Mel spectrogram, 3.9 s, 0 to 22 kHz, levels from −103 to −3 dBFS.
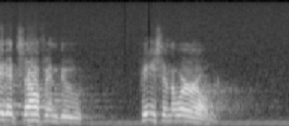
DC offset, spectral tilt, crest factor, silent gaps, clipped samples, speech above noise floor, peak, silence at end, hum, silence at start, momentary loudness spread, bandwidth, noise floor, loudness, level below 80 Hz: under 0.1%; -5.5 dB/octave; 18 dB; none; under 0.1%; 31 dB; -4 dBFS; 0.9 s; none; 0 s; 13 LU; over 20 kHz; -51 dBFS; -20 LUFS; -56 dBFS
